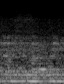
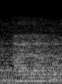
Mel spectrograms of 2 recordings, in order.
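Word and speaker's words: الم: Karena bahasa mereka masih bahasa bumi, sedangkan alif lam mim bahasa langit. Ya. Semua orang Arab bingung. Kita alhamdulillah diizinkan Allah Subhanahu wa taala mendapatkan ayat-ayat seperti ini. Dan dibacanya bukan alamun, artinya penyakit, sakit.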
